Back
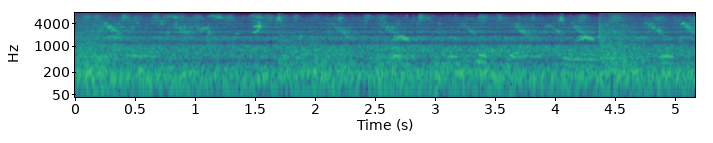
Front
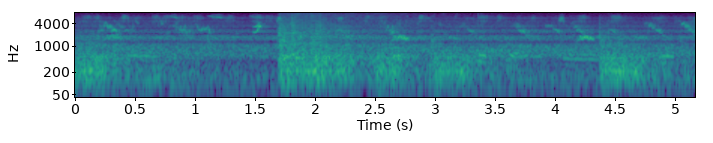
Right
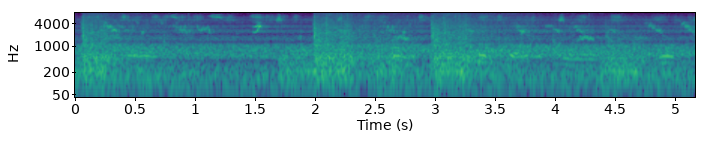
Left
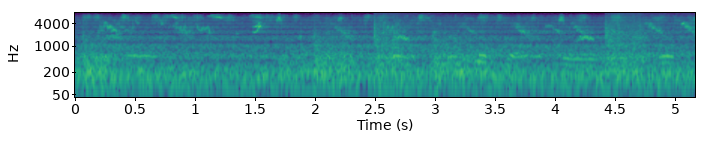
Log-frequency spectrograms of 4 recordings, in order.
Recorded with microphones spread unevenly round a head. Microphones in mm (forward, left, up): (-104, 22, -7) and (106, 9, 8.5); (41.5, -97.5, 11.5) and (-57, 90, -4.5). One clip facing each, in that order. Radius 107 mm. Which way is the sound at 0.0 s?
175° left.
